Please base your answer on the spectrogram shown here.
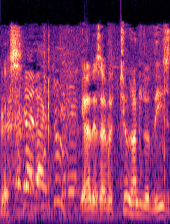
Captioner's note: chatting and bat cracking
